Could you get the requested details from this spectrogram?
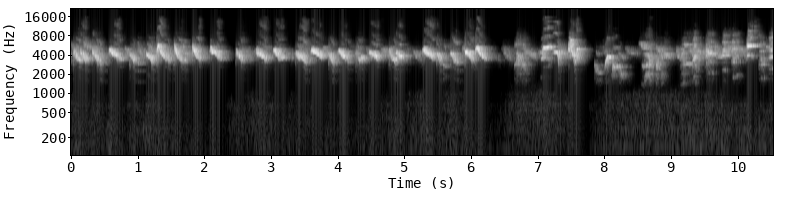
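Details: A puff-backed bulbul on its third day of deworming treatment, 14 July 2021, chatters in a fast, unbroken run of high, scratchy notes that loosen and vary toward the end, with a faint low murmur behind.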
